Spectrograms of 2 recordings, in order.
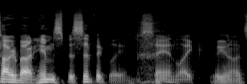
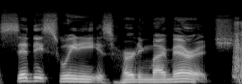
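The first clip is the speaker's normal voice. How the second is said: plain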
